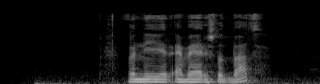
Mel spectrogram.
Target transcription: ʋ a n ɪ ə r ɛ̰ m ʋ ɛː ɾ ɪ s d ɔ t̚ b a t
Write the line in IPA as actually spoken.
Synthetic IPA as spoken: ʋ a n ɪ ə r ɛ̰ n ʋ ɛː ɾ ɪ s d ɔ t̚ b a t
